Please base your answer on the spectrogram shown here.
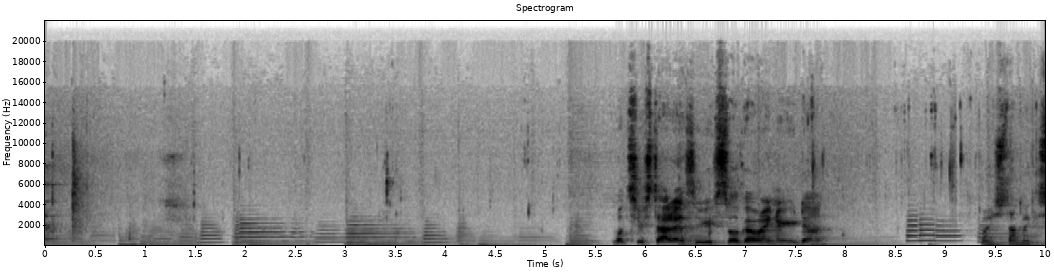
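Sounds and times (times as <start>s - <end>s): bass line: 0.8s - 5.5s.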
